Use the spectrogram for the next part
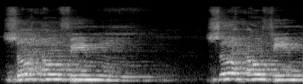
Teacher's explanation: makhrajnya min khoisum, dari hidung. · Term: idgham bi gunnah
